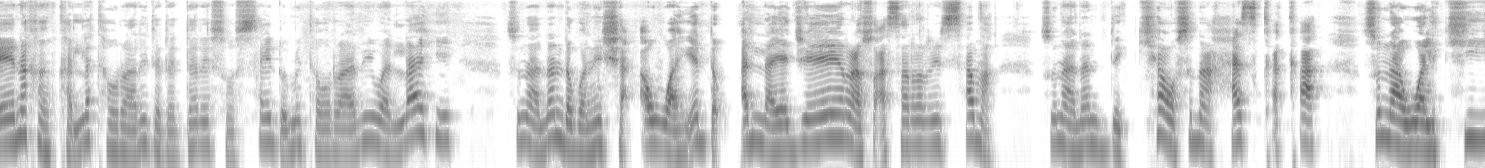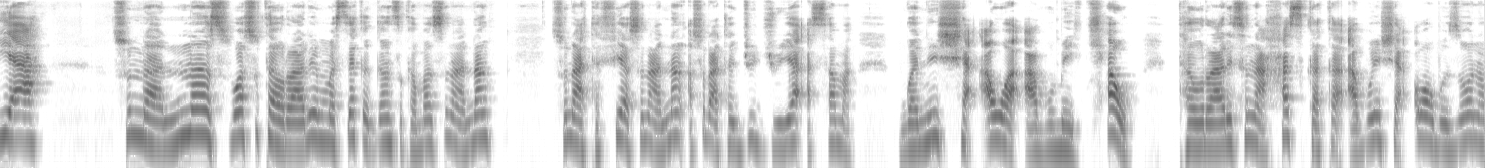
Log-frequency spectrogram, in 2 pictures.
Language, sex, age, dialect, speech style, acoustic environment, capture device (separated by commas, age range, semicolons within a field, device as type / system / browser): Hausa, male, 25-34, Nigeria - Kano, relaxed, silence, mobile / Linux / Chrome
